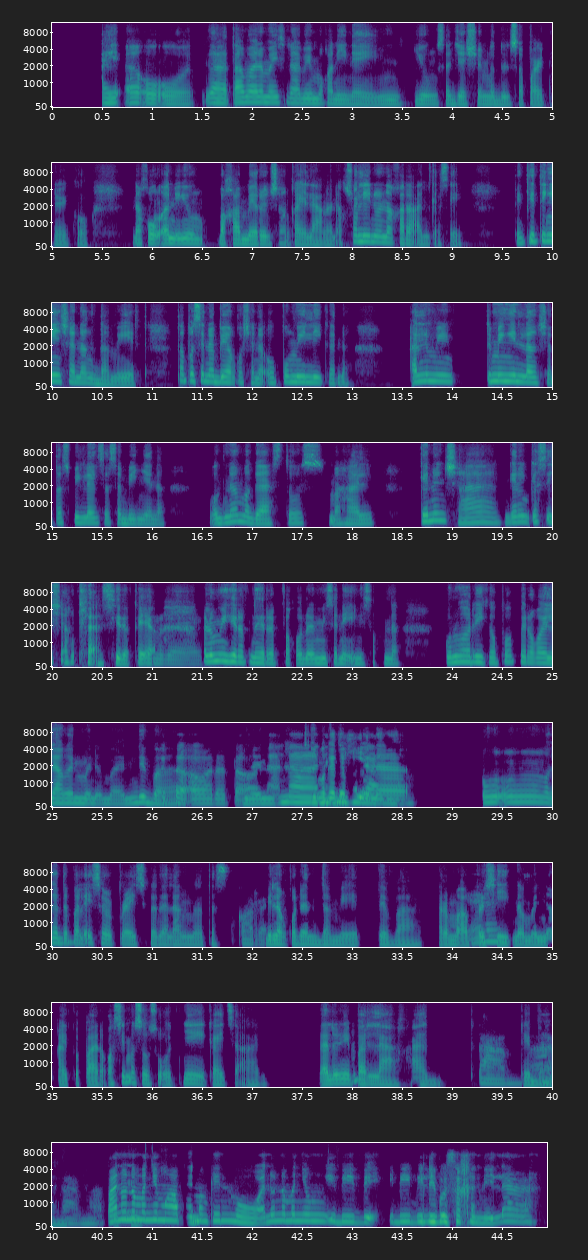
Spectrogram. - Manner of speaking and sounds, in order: tapping; laughing while speaking: "klase na"; joyful: "Totoo totoo na na nahihiya lang"; other noise; laughing while speaking: "ibibili mo sa kanila?"
- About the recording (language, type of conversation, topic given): Filipino, advice, Paano ako makakahanap ng magandang regalong siguradong magugustuhan ng mahal ko?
